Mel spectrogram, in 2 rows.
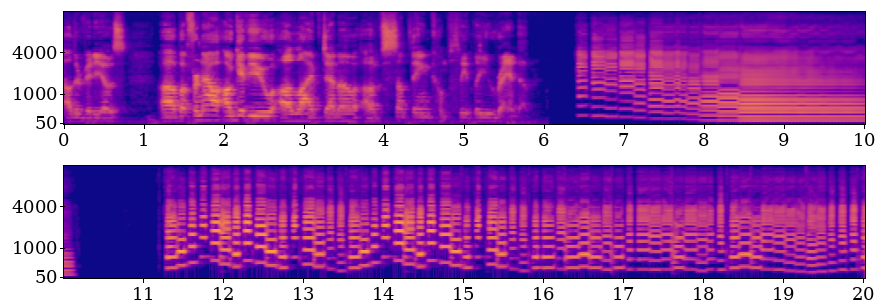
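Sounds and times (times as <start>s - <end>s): solo saxophone: 6.4s - 10.3s, 11.2s - 20.0s.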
